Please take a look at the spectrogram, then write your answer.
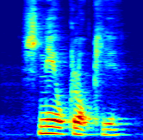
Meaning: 1. snowdrop, flower of the genus Galanthus 2. synonym of gewoon sneeuwklokje (“common snowdrop (Galanthus nivalis)”)
- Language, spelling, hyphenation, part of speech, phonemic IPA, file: Dutch, sneeuwklokje, sneeuw‧klok‧je, noun, /ˈsneːu̯ˌklɔk.jə/, Nl-sneeuwklokje.ogg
